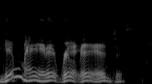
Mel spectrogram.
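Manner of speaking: weak, wimpy, caving, backing-down tone. Imitating a caller who wimped out: imitating Sincere wimping out. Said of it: "That's the kind of voice I give to".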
